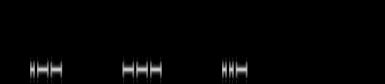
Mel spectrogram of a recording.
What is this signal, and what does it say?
Morse code, heard as a keyed tone, about 36 wpm, spaced as for 12 wpm, 700 Hz. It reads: WOU
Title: USA Call Signs - 6 Characters - 6x Character Spacing - 35wpm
